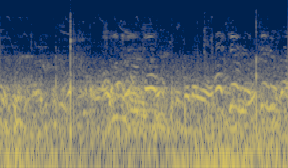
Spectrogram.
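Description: Many voices of players and onlookers talking and calling out, with one sharp crack about a second in: a softball bat hitting the ball.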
